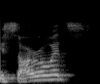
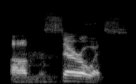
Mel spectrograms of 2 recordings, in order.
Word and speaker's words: Sarowitz: My guess would be Sarowitz. Sarowitz.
